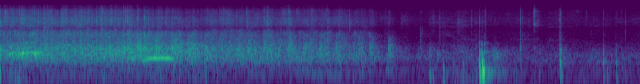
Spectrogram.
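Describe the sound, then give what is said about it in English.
An audience at a church service stands and applauds to welcome a speaker to the platform. Dense clapping runs for several seconds, then thins out into scattered claps and a few sharp clicks. “Can we be up on our feet and welcome Rochelle to the platform?”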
